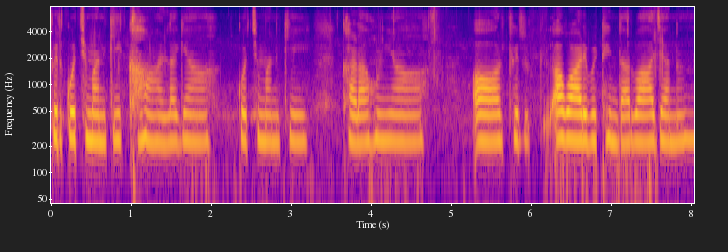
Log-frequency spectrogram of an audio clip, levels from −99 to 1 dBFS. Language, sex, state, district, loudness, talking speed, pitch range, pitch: Garhwali, female, Uttarakhand, Tehri Garhwal, -20 LUFS, 105 wpm, 225-240 Hz, 230 Hz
